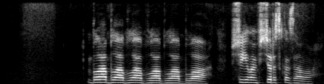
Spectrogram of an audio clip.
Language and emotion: Russian, angry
